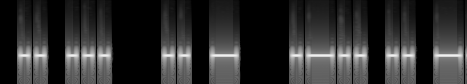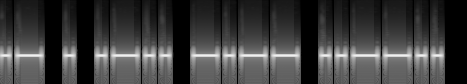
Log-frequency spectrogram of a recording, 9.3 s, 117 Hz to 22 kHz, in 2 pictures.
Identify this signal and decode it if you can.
Morse code, heard as a keyed tone, about 15 wpm, 700 Hz. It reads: IS IT LIKELY?
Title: Sentences from Top 1000 Words - Review Part 4 - 15wpm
